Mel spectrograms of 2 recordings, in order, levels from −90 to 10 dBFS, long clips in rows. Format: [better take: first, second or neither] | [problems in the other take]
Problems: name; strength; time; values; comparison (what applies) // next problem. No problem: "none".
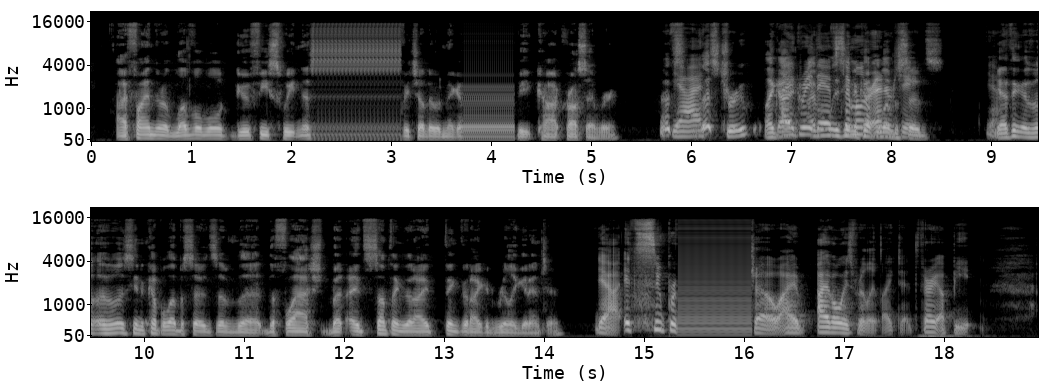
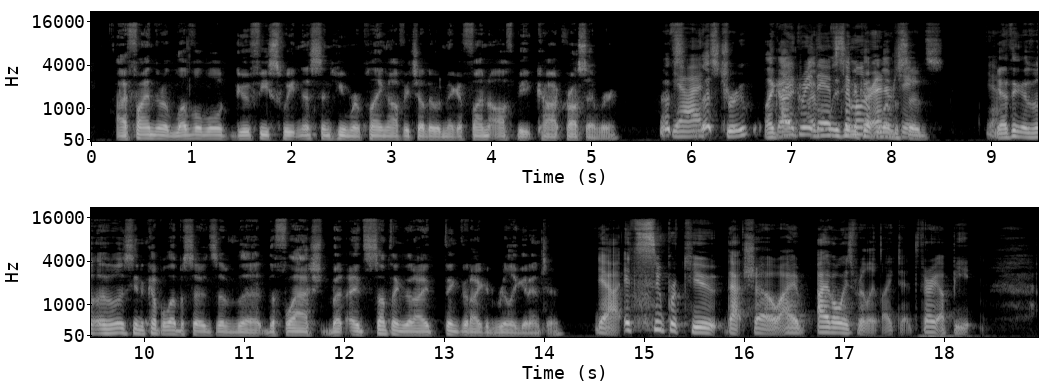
second | audio freezing; at 2 s for 1 s, at 3.5 s for 0.5 s and at 15 s for 0.5 s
